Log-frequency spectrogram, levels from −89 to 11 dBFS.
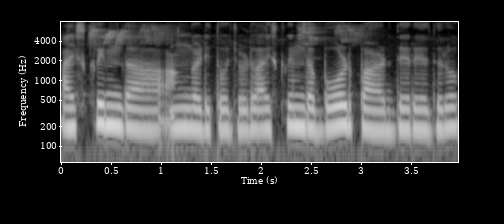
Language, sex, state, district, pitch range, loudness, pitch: Tulu, female, Karnataka, Dakshina Kannada, 180-195 Hz, -15 LUFS, 185 Hz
